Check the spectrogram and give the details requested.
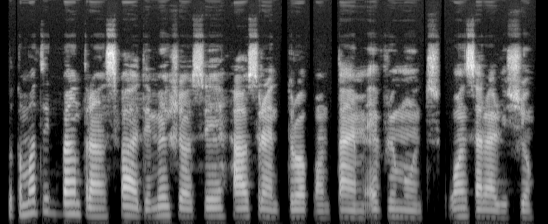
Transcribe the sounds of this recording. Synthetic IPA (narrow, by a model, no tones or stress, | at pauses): ɔtɔmatik̚bãn̚tɾãnsfaademekʃɔsehaʊsɾɛ̃nt̚dɾɔpɔ̃ntãɪ̃mɛ̰vɾimɔ̃ntwɔ̃nsalaɾiʃo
